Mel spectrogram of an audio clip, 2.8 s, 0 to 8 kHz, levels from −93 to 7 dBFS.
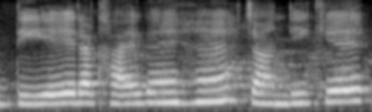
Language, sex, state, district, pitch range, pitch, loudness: Hindi, female, Chhattisgarh, Raipur, 245-290 Hz, 260 Hz, -13 LUFS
